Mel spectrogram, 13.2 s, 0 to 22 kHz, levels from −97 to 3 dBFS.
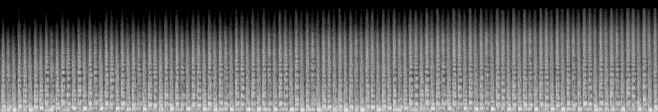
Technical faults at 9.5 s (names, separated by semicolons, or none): none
